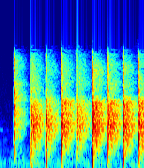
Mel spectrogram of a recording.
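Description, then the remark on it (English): A single person claps their hands on a live stream in a steady rhythm, about nine sharp, crisp claps spaced evenly apart, fairly loud with no talking. “Yeah, that's me clapping. I'm clapping on the live.”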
